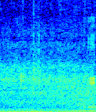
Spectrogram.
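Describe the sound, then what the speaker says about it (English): Steady low rumble of street traffic beside a garden, a continuous hum with no distinct passing vehicles. "so please pardon the street traffic"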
